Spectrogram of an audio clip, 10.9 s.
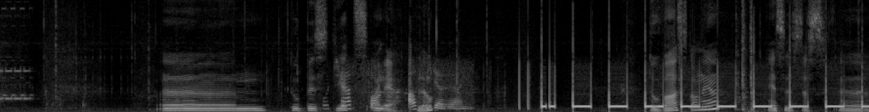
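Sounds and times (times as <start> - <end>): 
telephone ringing for an incoming call to a call-in show: 0.0 - 0.5, 6.8 - 10.8
speech: 2.0 - 2.5, 3.6 - 6.0, 8.3 - 9.0, 9.6 - 10.8.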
